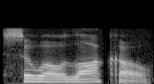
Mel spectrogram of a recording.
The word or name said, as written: suo loco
